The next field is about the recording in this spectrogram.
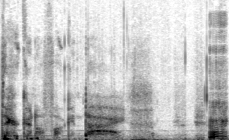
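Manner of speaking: quiet whispered mutter under the breath. A game master voices a character pulling away: muttering to himself. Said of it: "you hear him mutter to himself".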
